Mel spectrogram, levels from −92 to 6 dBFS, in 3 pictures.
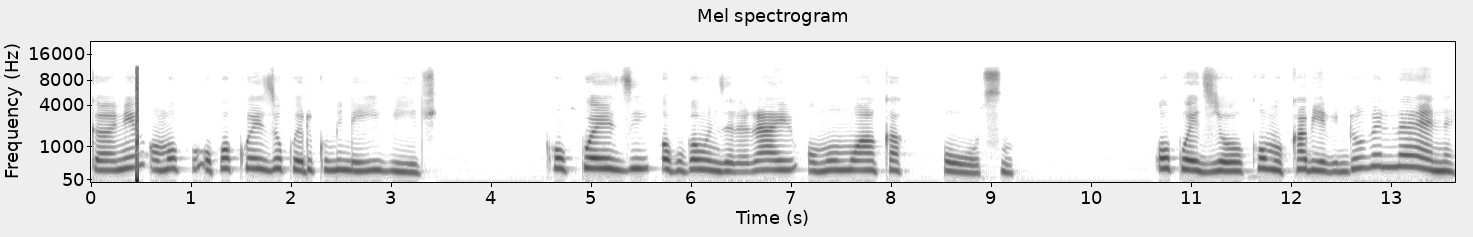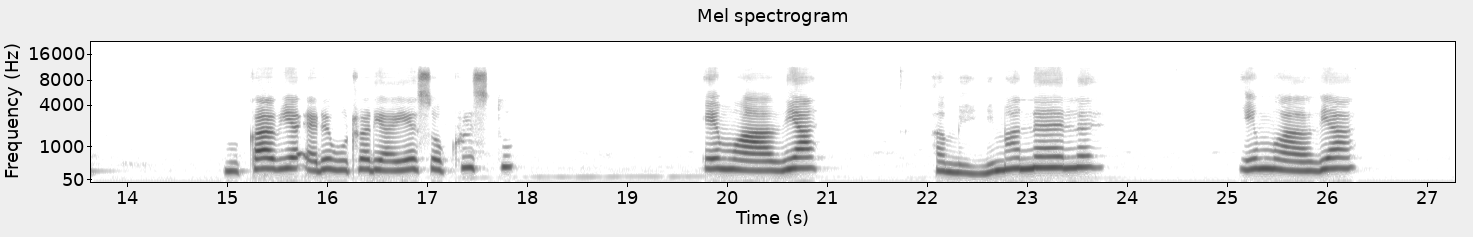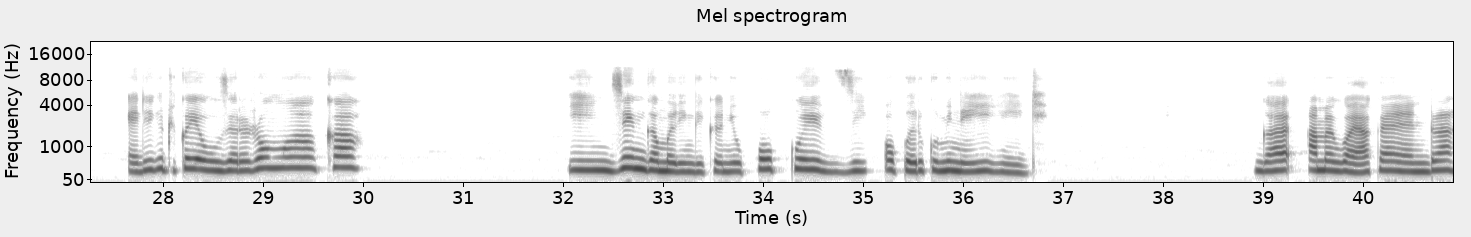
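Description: A block of text tags in the file was decoded as if it were audio samples, so from 0.45 to 0.47 s the speech is interrupted by file tags played as audio: a brief, loud, hard-edged rasp of static, pushed off-centre by the byte values.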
